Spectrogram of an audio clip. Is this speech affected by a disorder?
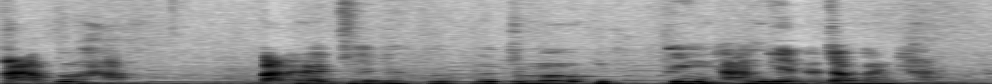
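Yes: hearing impairment; pink hearing aids, hearing impaired from childhood, first diagnosed sensory integration disorder, cannot hear shuttle without aids; formerly reluctant to speak, mother pushed speaking, now converses with hearing people.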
